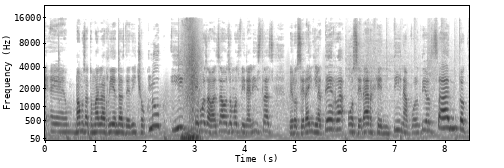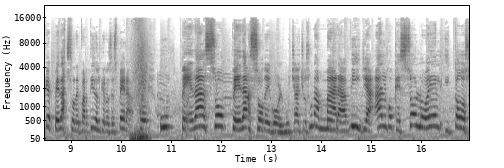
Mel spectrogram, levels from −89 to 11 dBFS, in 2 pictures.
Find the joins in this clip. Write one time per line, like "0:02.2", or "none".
0:02.9
0:10.3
